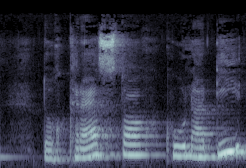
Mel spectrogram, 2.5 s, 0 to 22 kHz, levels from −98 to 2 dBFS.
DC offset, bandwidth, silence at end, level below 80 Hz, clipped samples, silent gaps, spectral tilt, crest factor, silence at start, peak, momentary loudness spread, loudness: under 0.1%; 15.5 kHz; 0 s; -74 dBFS; under 0.1%; none; -4 dB/octave; 18 dB; 0 s; -8 dBFS; 18 LU; -24 LUFS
